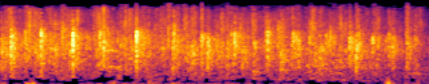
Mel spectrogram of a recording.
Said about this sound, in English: Can you say amen? Come on, clap your hands in it.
